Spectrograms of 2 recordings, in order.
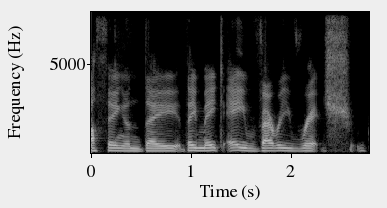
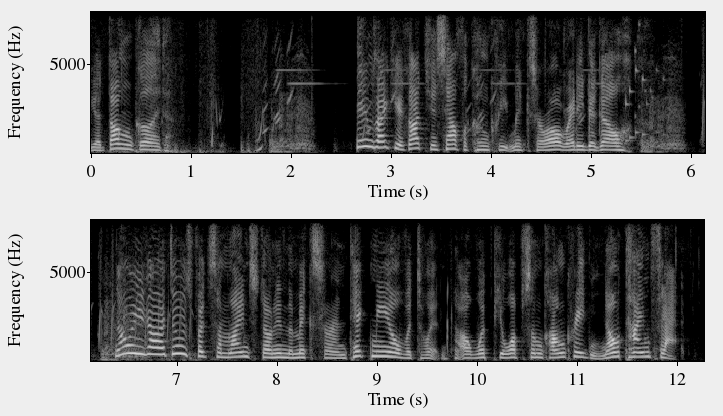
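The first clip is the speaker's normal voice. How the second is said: cute put-on voice, pitched higher; 7 semitones higher than usual. Reading a game character's lines aloud: scrungly cute voice. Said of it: "you have such a scrungly cute voice".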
